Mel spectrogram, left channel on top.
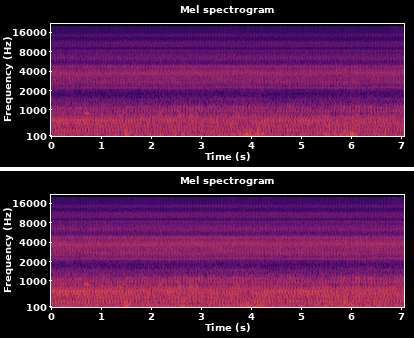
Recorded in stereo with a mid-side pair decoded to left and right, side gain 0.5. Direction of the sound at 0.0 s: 20° right.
